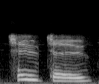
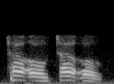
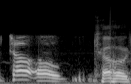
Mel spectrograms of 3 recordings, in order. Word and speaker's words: To'o To'o: You know, it ain't Tutu. He ain't dancing with something around his, you know, like a ballerina. His name's To'o To'o. So get it right, Legend.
